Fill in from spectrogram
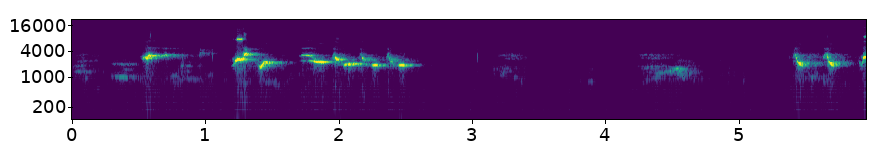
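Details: Greater green leafbird (cucak ijo) song for mastering songbirds: short whistled notes, then a quick descending run of repeated chirps, a long silence, and two sharp notes at the end.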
